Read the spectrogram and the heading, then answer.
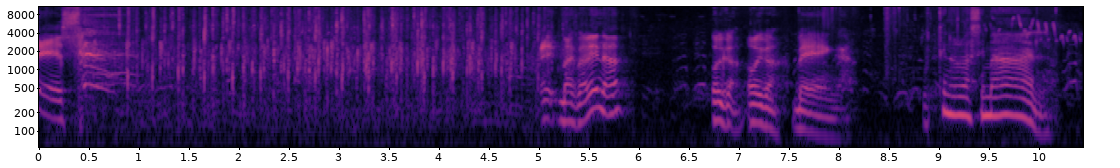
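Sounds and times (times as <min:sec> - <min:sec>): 
speech: 0:00.0 - 0:00.8, 0:05.0 - 0:06.0, 0:06.8 - 0:10.3
crowd applauding: 0:00.0 - 0:05.6
laughter: 0:00.2 - 0:10.4.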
